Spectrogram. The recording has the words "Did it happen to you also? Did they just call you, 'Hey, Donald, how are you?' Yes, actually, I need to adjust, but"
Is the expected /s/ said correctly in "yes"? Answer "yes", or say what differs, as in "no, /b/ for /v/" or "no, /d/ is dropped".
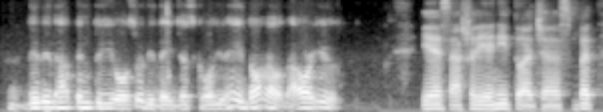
yes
